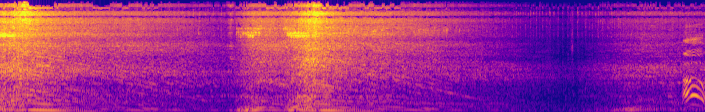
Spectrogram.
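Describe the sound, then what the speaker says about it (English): A turbocharged project car, its nitrous system being removed, gets revved in a garage: several rising engine bursts swell and fade. Someone talks over them, and the engine winds down near the end. "let's get some engine revs"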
